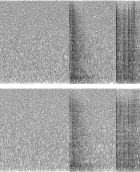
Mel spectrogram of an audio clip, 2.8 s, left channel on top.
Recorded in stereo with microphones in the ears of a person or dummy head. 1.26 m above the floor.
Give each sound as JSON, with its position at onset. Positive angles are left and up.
{"t": 1.4, "sound": "a cupboard door", "side_deg": 65, "distance_m": 2.0}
